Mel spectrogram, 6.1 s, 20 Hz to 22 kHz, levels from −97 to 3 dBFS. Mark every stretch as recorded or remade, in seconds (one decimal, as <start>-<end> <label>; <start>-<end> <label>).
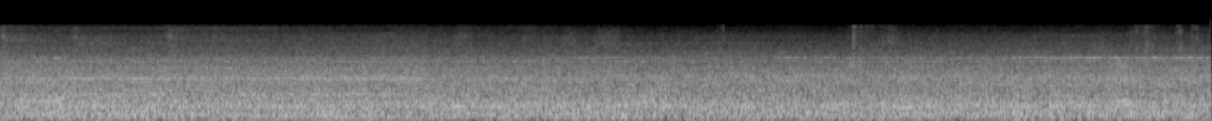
0.0-0.7 recorded; 0.7-3.4 remade; 3.4-4.8 recorded; 4.8-6.1 remade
